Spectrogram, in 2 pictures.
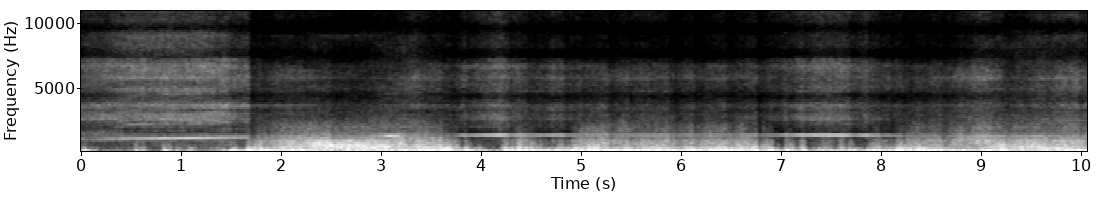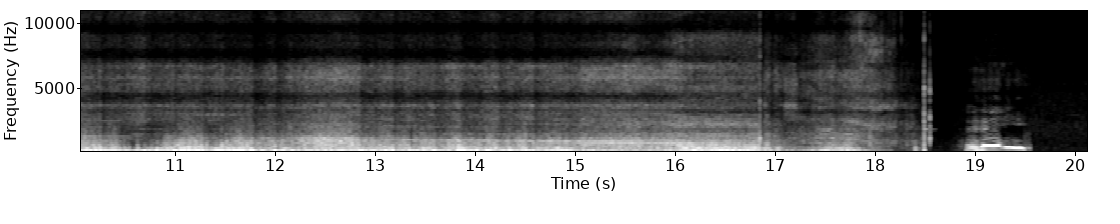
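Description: Zip-line trolley pulleys running along a steel cable at speed, a single thin whine that rises a little, holds, then slowly sinks as the rider slows, over heavy wind rush on the helmet camera's microphone. It cuts off suddenly near the end, followed by a brief voice-like call.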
